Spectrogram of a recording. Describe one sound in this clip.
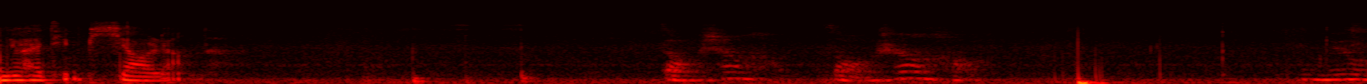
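A young woman speaks softly and playfully, close to a phone's microphone.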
